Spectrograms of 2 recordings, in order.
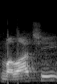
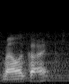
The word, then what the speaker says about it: Malachi: It is not pronounced Malachi, it is Malachi.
